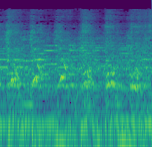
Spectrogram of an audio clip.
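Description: Live rock band playing loud, with electric guitars, in a small club.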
